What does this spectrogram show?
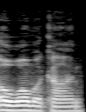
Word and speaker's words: OWOmacon: if we could get the official word on pronunciation uh it's oh womacon because we're all omaha so it's like right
